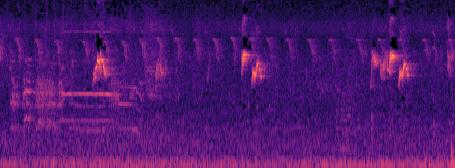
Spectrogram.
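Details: Captive decoy red-whiskered bulbul, one of two, singing in the 'AK' style: loud whistled phrases of quick rising-falling notes, some paired, over constant faint chirping from other birds and a low hum.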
